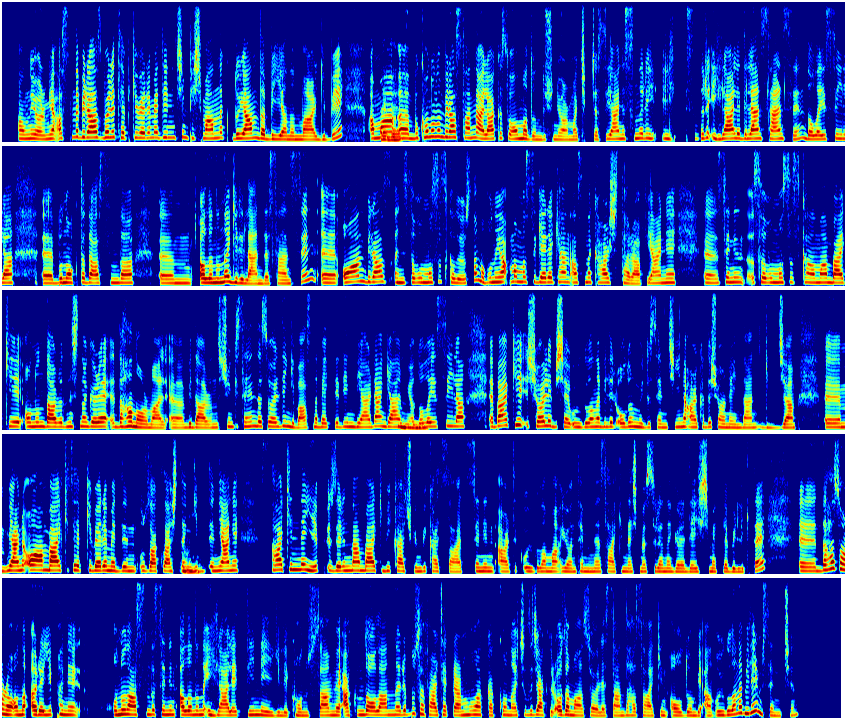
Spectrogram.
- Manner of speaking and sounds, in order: tapping; other background noise
- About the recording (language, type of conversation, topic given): Turkish, advice, Ailemde tekrar eden çatışmalarda duygusal tepki vermek yerine nasıl daha sakin kalıp çözüm odaklı davranabilirim?
- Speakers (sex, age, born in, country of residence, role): female, 30-34, Turkey, Germany, advisor; female, 35-39, Turkey, Italy, user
